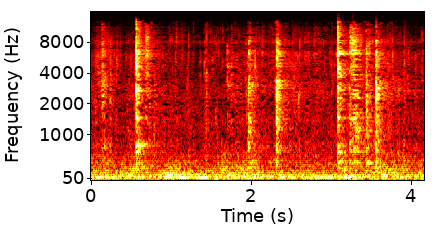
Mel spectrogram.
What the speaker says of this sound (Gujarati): તો આપણે સતત મિક્સ કરતા રહીશું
